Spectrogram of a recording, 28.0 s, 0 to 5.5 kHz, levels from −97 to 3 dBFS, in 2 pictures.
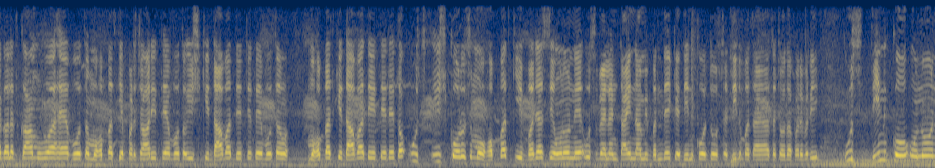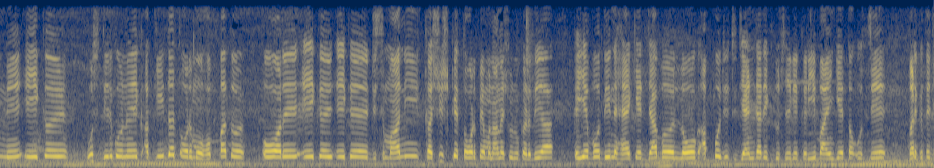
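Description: No technical faults can be heard anywhere in this audio.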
